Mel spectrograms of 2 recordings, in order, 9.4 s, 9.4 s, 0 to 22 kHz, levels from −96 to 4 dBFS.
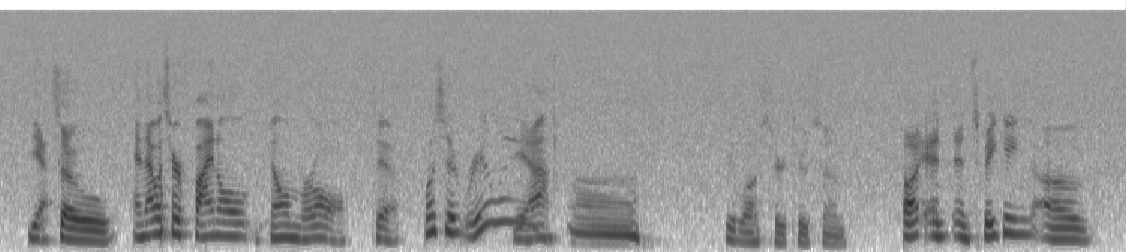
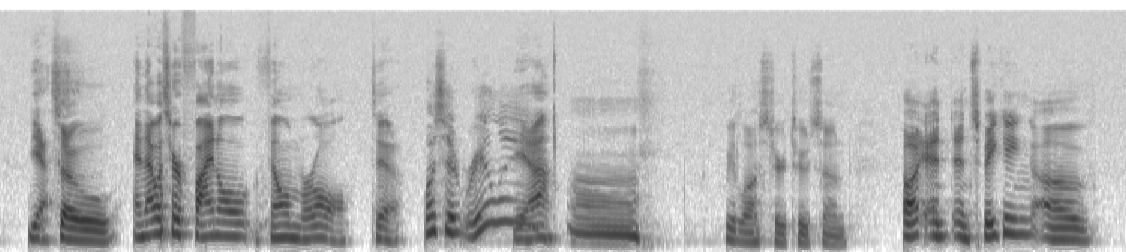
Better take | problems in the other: second | hiss; loud; throughout; 6 dB below the speech; faint in the second

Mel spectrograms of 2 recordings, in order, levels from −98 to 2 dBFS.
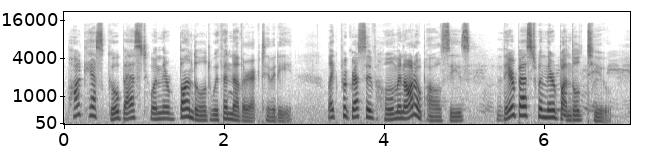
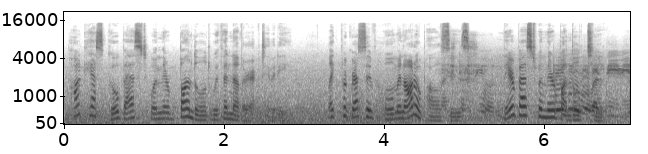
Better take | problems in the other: first | train or aircraft noise; loud; throughout; 5 dB below the speech; faint in the first

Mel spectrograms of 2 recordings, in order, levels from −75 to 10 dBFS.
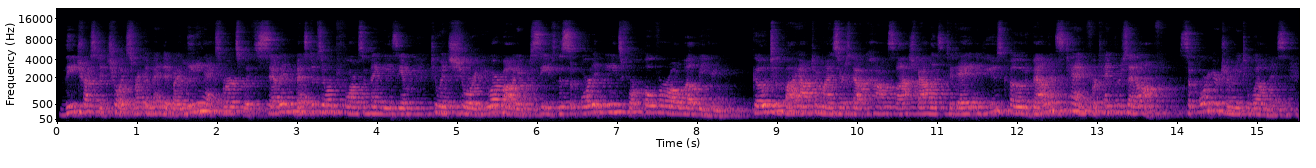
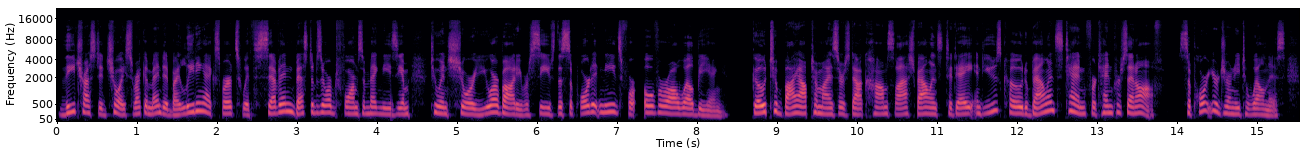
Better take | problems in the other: second | off-mic speech; far // room echo; noticeable; dies away in 1.1 s

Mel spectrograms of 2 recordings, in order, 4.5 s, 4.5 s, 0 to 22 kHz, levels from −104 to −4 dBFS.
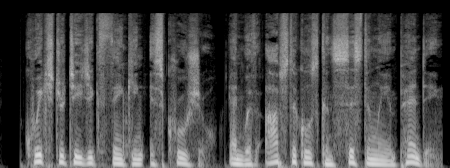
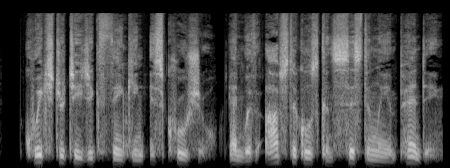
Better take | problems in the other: first | thin; very; fading below 350 Hz

